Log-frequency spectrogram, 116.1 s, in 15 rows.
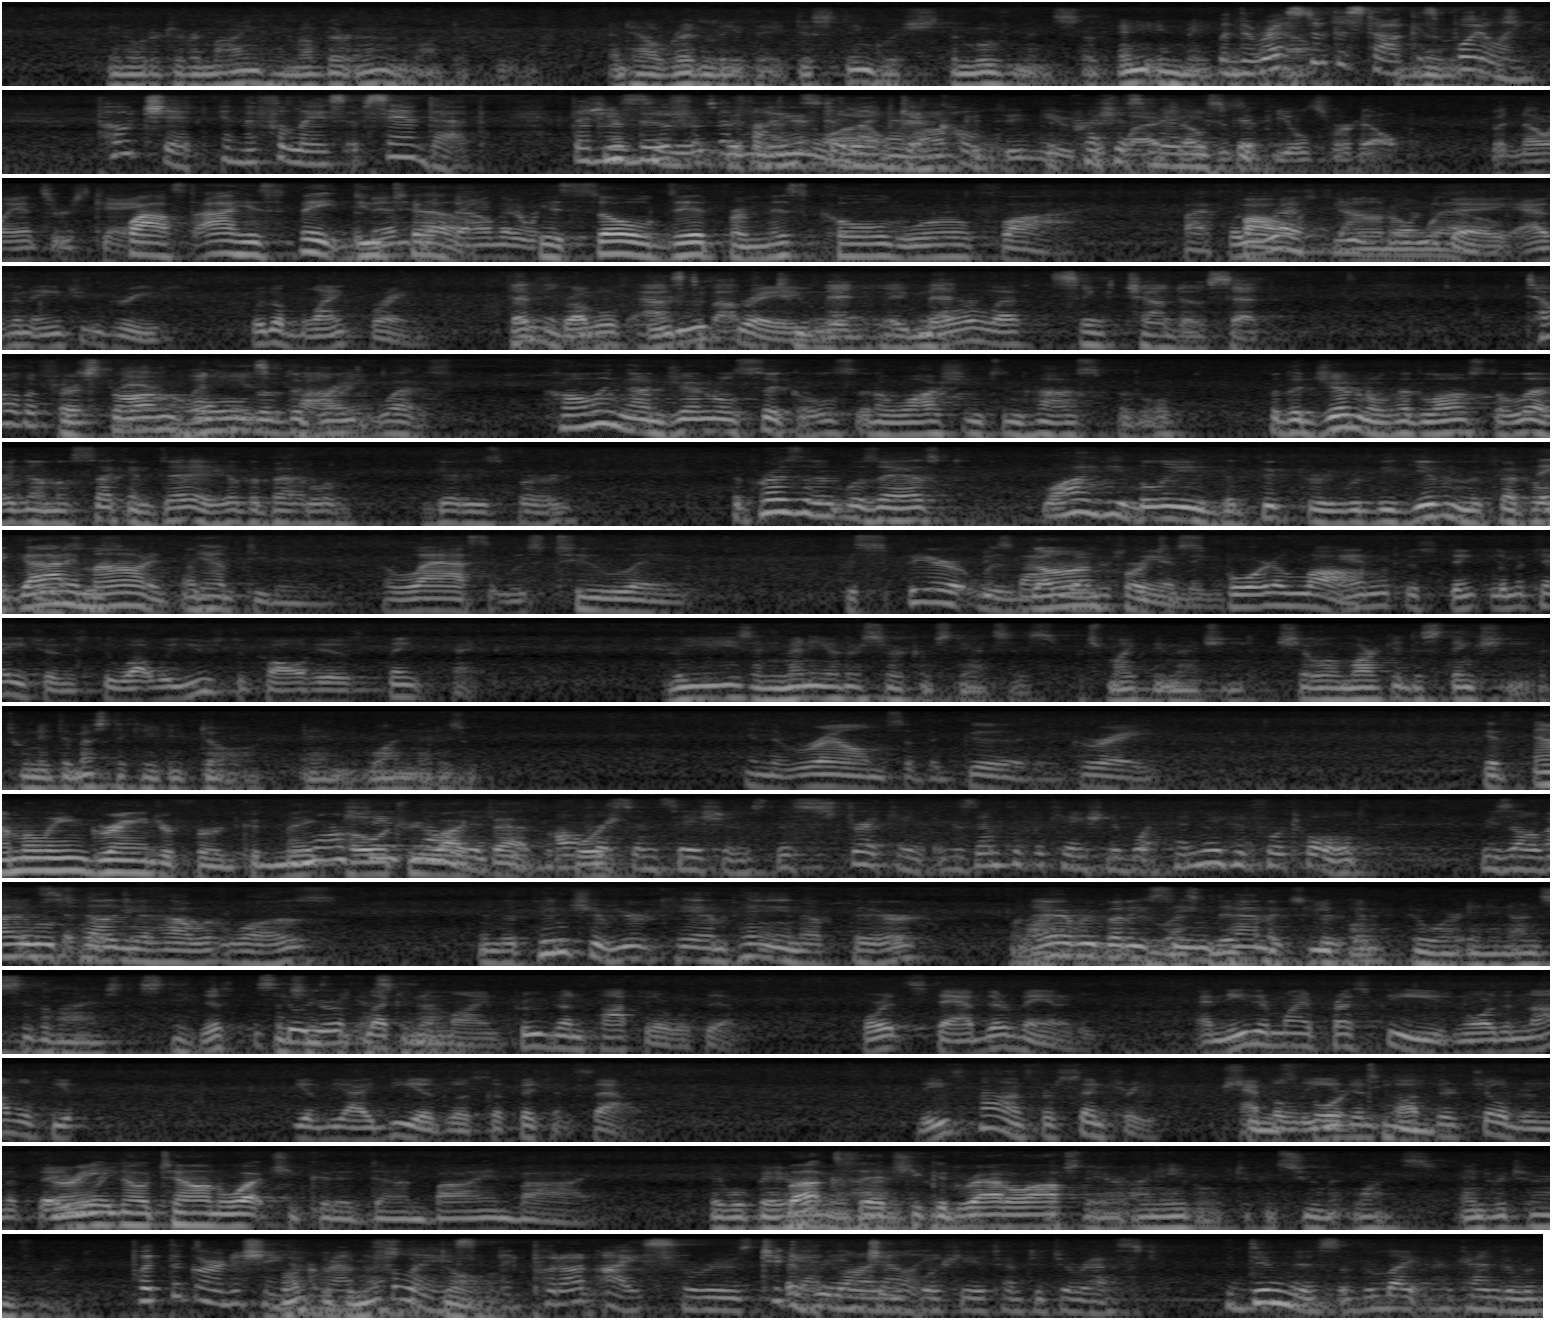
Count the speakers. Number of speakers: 8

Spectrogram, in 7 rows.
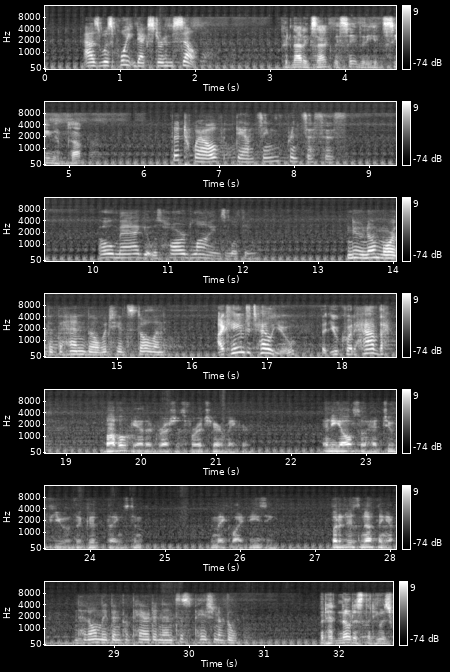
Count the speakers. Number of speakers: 7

